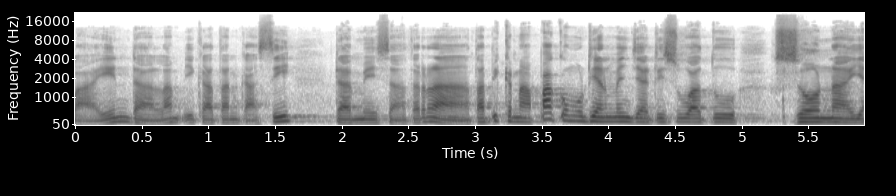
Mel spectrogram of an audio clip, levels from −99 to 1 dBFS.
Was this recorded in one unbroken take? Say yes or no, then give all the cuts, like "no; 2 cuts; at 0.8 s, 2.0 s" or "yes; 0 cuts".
yes; 0 cuts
